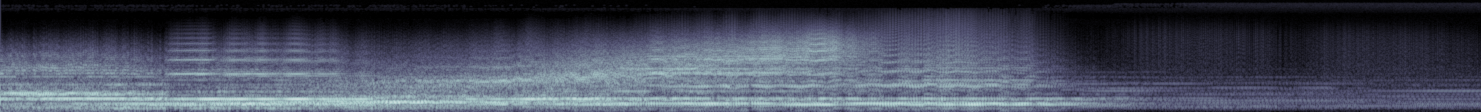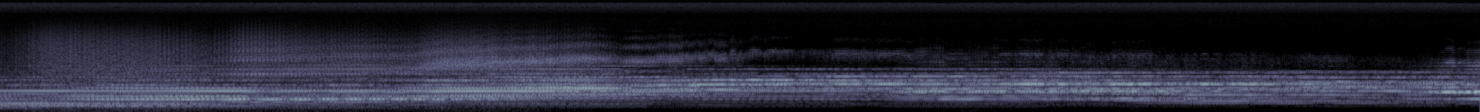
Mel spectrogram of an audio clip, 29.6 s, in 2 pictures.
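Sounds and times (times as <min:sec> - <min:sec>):
noise: 0:00.2 - 0:21.5.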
